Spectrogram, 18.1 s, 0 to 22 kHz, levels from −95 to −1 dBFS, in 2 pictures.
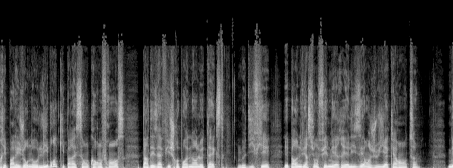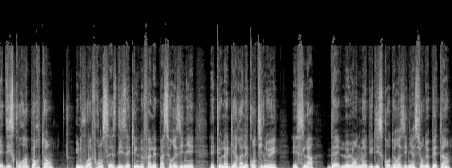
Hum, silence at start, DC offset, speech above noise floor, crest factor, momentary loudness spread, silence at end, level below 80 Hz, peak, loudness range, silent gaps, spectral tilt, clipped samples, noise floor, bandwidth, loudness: none; 0 s; under 0.1%; 28 dB; 12 dB; 7 LU; 0.05 s; -34 dBFS; -2 dBFS; 2 LU; none; -6.5 dB/octave; under 0.1%; -40 dBFS; 15.5 kHz; -13 LUFS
